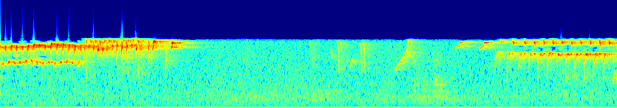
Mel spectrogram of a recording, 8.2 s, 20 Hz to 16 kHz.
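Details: Timbrado canary kept by its owner in Greece, recorded in 2009, singing: dense, high rolling trills for about two seconds, a near-silent pause broken by a few faint notes and quick upward sweeps, then fast, evenly repeated trilled notes resume.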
